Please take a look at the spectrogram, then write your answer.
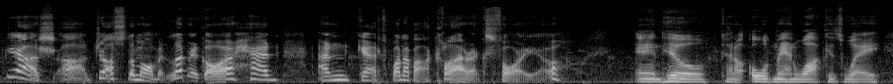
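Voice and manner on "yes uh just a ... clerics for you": put-on frail old man. GM voices the old Nurgling.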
